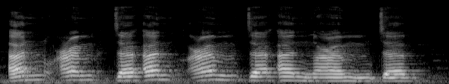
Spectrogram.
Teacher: apabila ada nun sukun atau tanwin bertemu dengan ain, maka juga nunnya, tanwinnya harus dibaca jelas. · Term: idhar halqi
